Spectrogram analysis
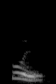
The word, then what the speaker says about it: Coole: এটাকে আমরা সি ডব্লিউ এল ই এটাকে আমরা উচ্চারণ করবো কুল ওয়াইল্ড সোয়ানস ওয়াইল্ড মানে কি বর্ণ সোয়ানস মানে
